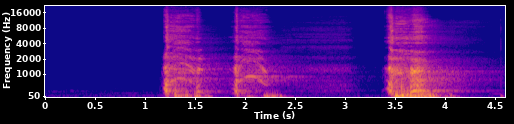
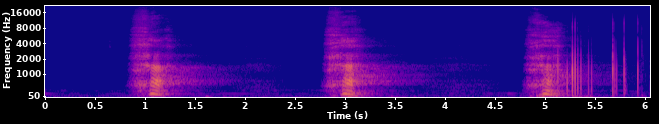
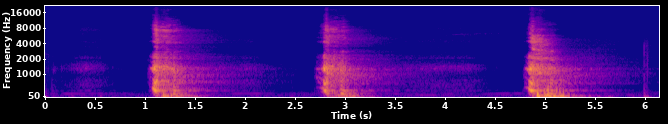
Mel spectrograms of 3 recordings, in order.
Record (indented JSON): {
  "cough_length": "4.6 s",
  "cough_amplitude": 31555,
  "cough_signal_mean_std_ratio": 0.37,
  "exhalation_length": "6.1 s",
  "exhalation_amplitude": 9339,
  "exhalation_signal_mean_std_ratio": 0.32,
  "three_cough_length": "6.1 s",
  "three_cough_amplitude": 30074,
  "three_cough_signal_mean_std_ratio": 0.29,
  "survey_phase": "alpha (2021-03-01 to 2021-08-12)",
  "age": "45-64",
  "gender": "Male",
  "wearing_mask": "No",
  "symptom_none": true,
  "smoker_status": "Ex-smoker",
  "respiratory_condition_asthma": false,
  "respiratory_condition_other": false,
  "recruitment_source": "REACT",
  "submission_delay": "3 days",
  "covid_test_result": "Negative",
  "covid_test_method": "RT-qPCR"
}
